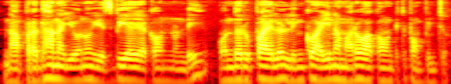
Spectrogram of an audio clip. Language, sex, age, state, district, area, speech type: Telugu, male, 18-30, Andhra Pradesh, Srikakulam, urban, read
